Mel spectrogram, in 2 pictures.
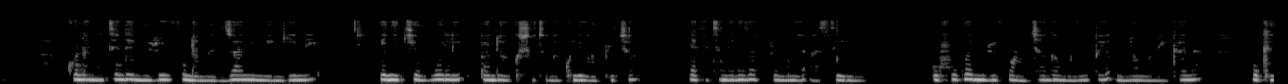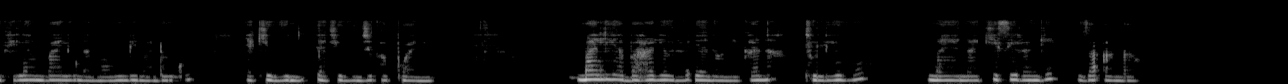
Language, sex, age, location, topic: Swahili, female, 18-24, Mombasa, government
